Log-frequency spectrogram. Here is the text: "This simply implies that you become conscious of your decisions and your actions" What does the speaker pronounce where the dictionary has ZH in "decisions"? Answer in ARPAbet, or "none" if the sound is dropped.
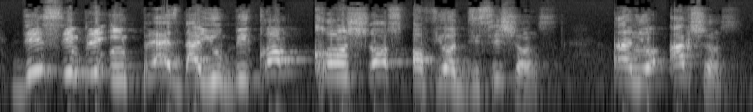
SH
